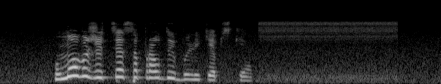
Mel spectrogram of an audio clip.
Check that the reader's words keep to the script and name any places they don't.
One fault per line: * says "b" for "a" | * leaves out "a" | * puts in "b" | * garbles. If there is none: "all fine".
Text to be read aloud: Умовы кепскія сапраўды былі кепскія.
* says "жыцця" for "кепскія"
